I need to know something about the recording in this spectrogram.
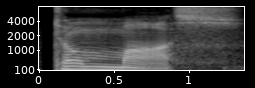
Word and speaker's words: Tomas: This Thomas, or is it Tomas? Tomas is how it's said in the audiobooks.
